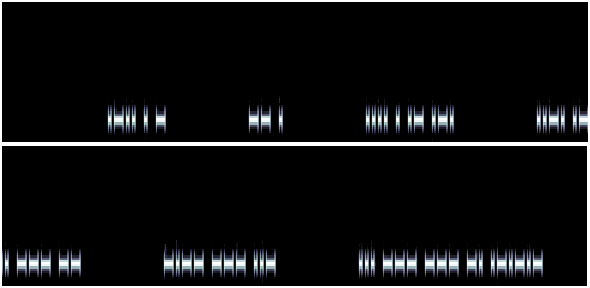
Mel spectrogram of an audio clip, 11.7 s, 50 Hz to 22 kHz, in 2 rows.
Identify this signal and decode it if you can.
Morse code, heard as a keyed tone, about 37 wpm, 700 Hz. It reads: LET ME HEAR FROM YOU SOON.
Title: 4x Word-Spacing - Sentences from Top 400 Words - 40wpm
